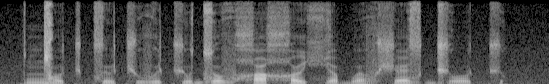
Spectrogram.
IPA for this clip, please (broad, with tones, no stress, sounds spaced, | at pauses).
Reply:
ŋ͡ǀ o˧˩ t͡ʃ t͡s ɯ˨˦ t͡ʃ v ɯ˧˥˧ t͡ʃ u˨˦ d͡z o˧˥˧ v χ ɐ˧˥˧ χ ɯ˧˥˧ ç ɐ˧˩ b ɐ˧˩ v ʃ ɛ˧˥˧ z d͡ʒ o˨˦ t͡ʃ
